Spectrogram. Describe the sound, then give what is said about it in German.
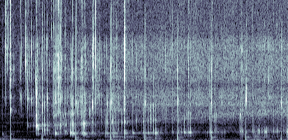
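Almdudler, a herbal soda, poured into a glass, heard as a steady run of sharp fizzy pops and crackles as it foams up, with faint liquid gurgling underneath and no one talking. “Gieß mal ein. Ich gieß mal ein.”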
